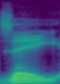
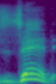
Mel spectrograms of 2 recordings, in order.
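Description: First: The letter is pronounced 'zee'. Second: The letter is pronounced 'zed'. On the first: The speaker calls it wrong. "she hates the American" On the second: The speaker calls it right. "I hate the fucking Americanism. It's Z"

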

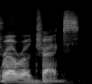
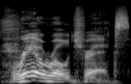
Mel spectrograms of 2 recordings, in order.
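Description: First: It is said in a standard American accent. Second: It is said in a Southern American accent. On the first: "You got it" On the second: "It's like a Southern accent"

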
